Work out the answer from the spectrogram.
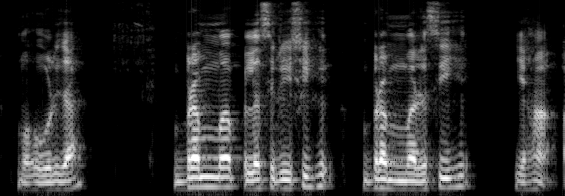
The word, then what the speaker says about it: ब्रह्मर्षि: तो ब्रह्मर्षि अंत में देखिए, इसको आप गौर से सुनेंगे उच्चारण करेंगे तो अंत इसमें बीच में अर आता है, ब्रह्मर्षि ब्रह्मर्षि अर आता है इसमें।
